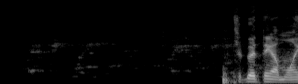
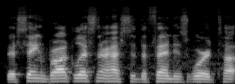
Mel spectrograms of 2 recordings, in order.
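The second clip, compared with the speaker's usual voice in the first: usual speaking voice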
